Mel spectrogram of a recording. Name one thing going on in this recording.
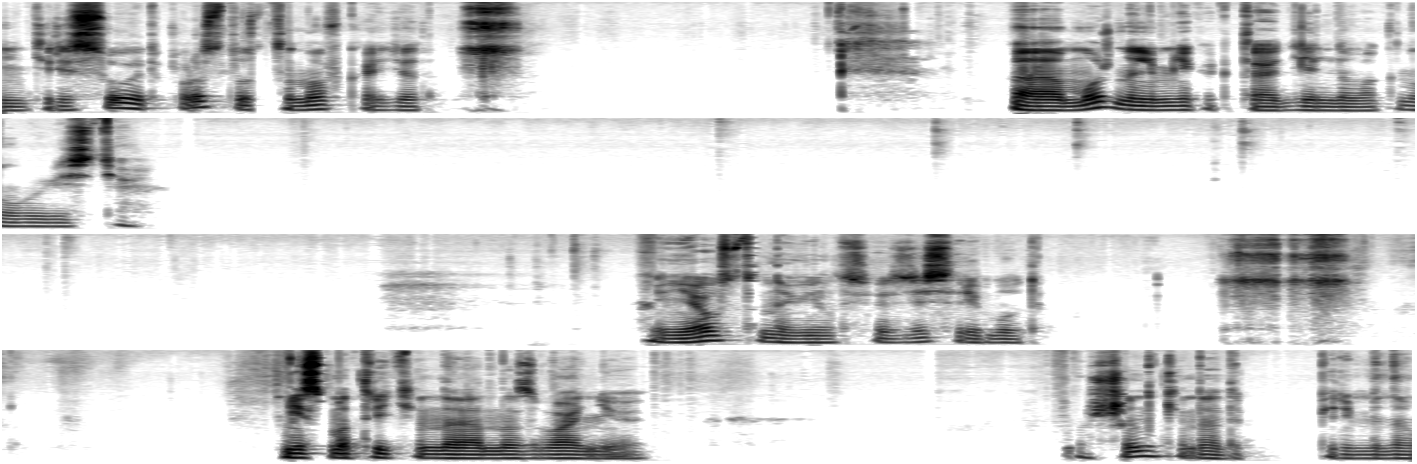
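A young man talks calmly and closely into a microphone, with pauses.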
